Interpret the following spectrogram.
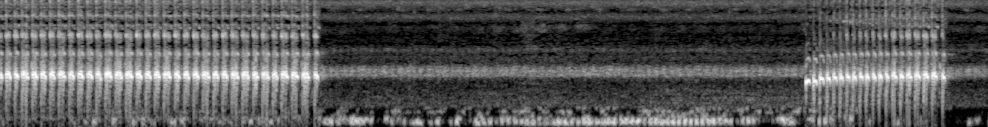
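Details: After the rains, frogs compete to croak the loudest: loud, rapid, rattling croaks come in two bursts, with a low rumble between them.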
